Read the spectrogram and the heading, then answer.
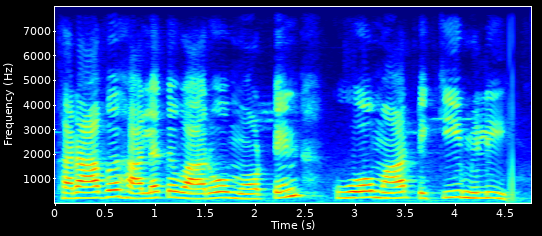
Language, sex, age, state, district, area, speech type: Sindhi, female, 45-60, Madhya Pradesh, Katni, urban, read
